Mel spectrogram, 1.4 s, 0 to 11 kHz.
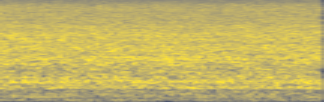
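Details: B&Q 7-litre digital air cooler after repair, run at speed three: steady, even airy rush with no rubbing or rattle at constant speed. The fan runs smoothly and sounds healthy.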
